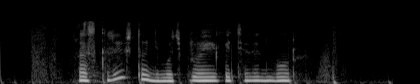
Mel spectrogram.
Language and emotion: Russian, neutral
